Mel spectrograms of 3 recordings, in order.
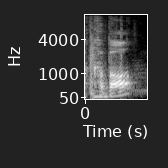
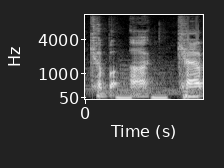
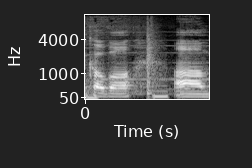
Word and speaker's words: Cabal: Now we're going to make sure we also have the correct version of Cabal. I don't know how to say it. Sorry, I keep always saying COBOL.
